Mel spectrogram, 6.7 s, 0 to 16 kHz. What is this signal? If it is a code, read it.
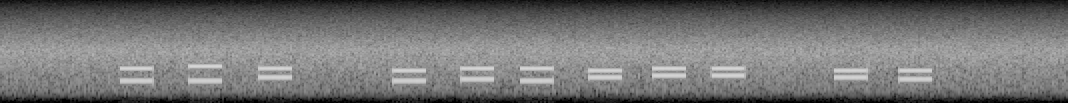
DTMF, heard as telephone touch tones, dialled by hand, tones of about 210 ms, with radio hiss. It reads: 238 152700 74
